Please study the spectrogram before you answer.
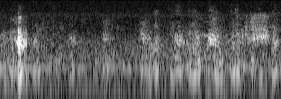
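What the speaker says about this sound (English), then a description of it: "The poor little duck." A domestic house duck in a garden gives one loud close quack followed by softer, quicker quacks and muttering calls over a low steady hum.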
